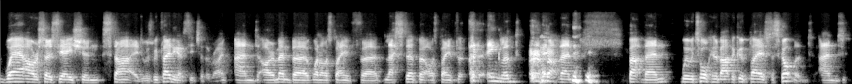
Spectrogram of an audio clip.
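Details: Adult male speaker; no speech disorder.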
